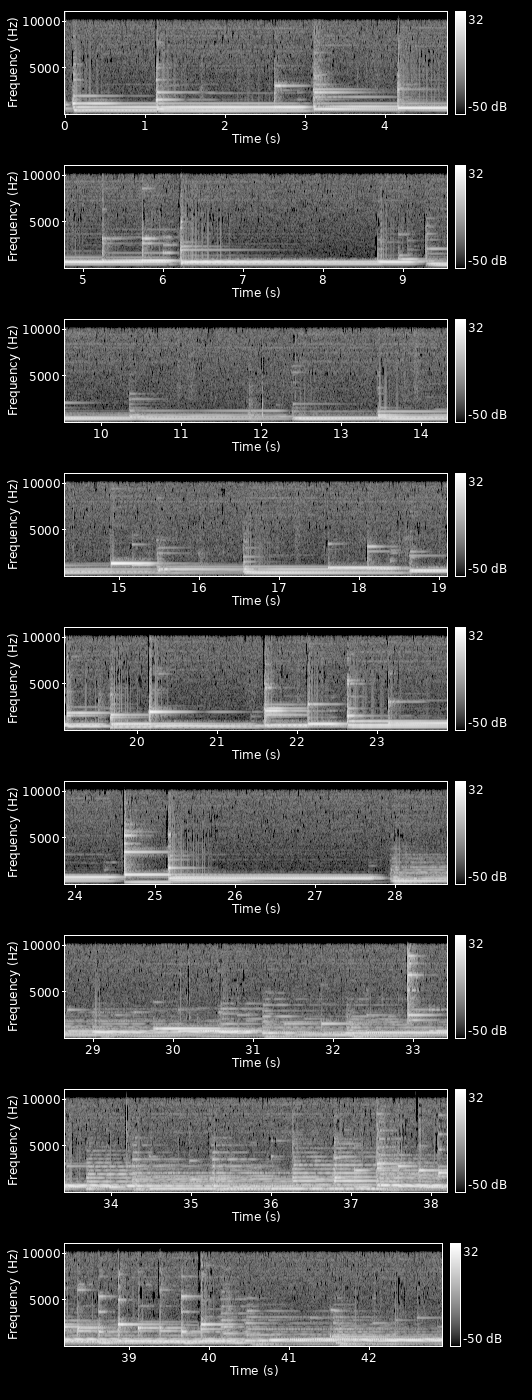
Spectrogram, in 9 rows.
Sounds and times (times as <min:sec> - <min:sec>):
Marimba, xylophone: 0:00.0 - 0:42.9
Vibraphone: 0:00.0 - 0:42.9.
